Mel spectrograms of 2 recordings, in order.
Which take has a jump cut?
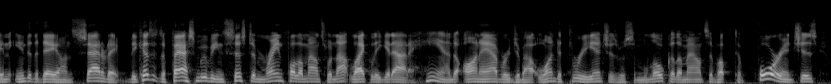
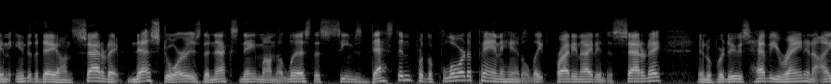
second; 1 cut; at 1.2 s

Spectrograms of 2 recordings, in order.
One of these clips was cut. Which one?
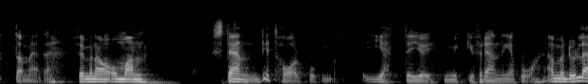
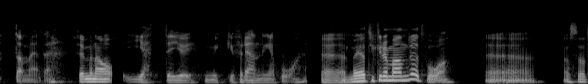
second; 2 cuts; at 1.1 s, 3.1 s

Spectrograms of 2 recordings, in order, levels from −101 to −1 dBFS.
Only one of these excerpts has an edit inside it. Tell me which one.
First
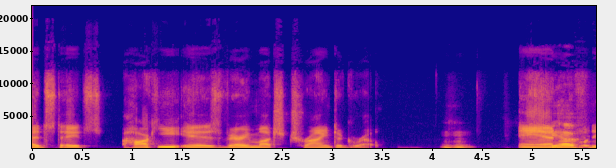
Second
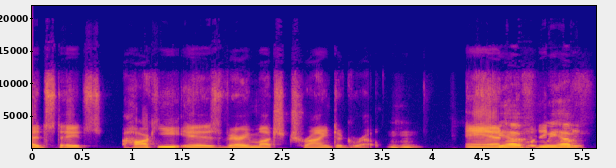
second; 1 cut; at 3.5 s

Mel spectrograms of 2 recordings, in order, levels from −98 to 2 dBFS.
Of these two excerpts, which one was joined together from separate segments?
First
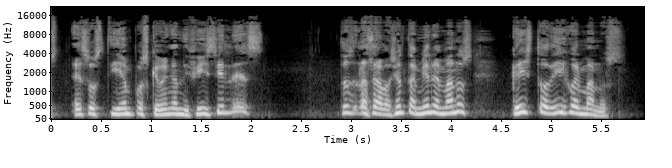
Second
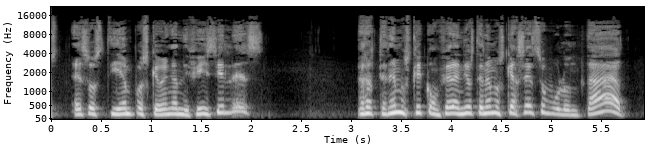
first; 1 cut; at 2.8 s

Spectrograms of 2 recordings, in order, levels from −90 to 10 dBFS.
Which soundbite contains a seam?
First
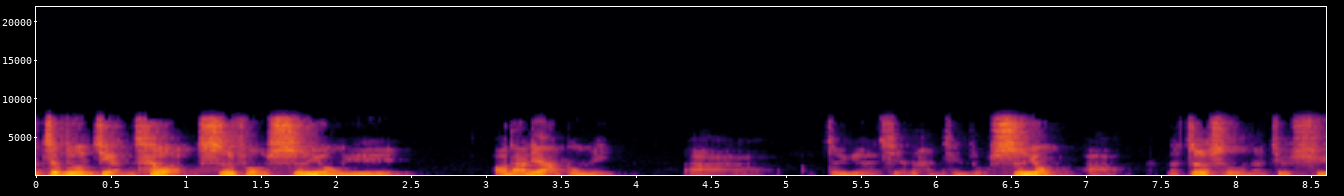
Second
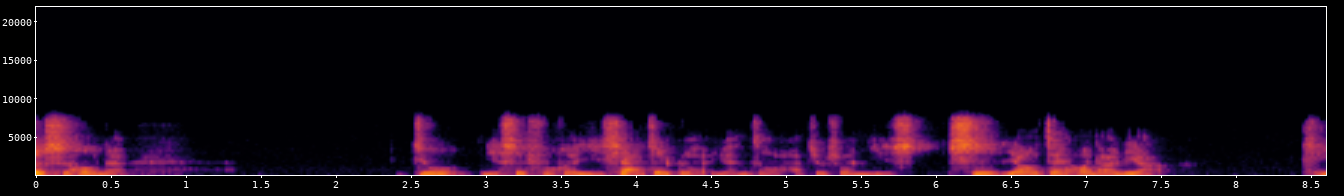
first; 1 cut; at 7.4 s

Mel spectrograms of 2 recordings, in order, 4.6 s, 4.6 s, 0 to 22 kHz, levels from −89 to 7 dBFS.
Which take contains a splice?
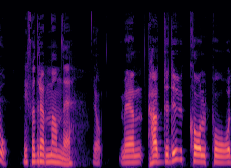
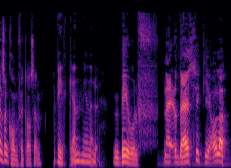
second; 1 cut; at 3.1 s

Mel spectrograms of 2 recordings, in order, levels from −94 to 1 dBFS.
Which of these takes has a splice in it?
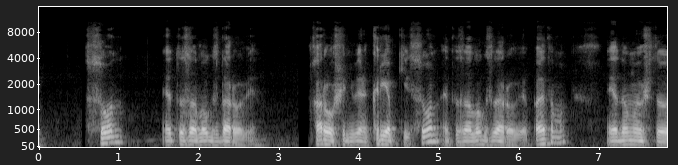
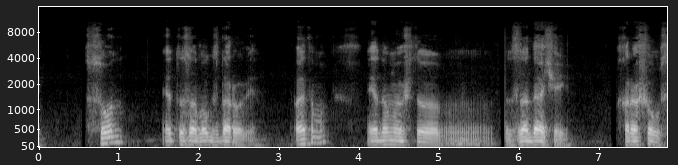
second; 2 cuts; at 3.1 s, 5.7 s

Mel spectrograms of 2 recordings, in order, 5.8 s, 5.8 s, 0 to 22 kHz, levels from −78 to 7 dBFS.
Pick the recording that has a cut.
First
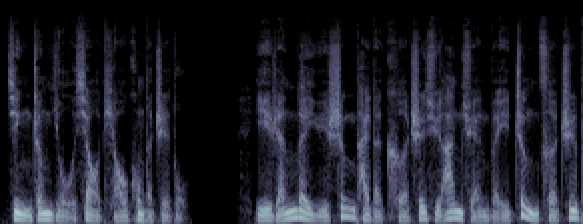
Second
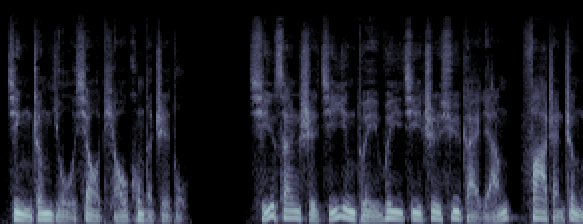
first; 1 cut; at 2.4 s

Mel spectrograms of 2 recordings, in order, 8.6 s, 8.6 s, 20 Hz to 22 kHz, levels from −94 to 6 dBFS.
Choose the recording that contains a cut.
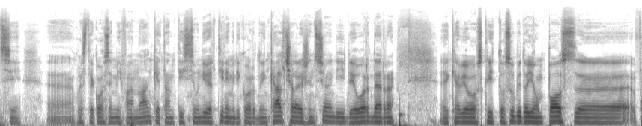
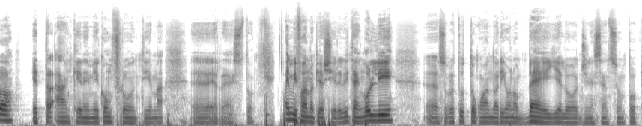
second; 1 cut; at 3.7 s

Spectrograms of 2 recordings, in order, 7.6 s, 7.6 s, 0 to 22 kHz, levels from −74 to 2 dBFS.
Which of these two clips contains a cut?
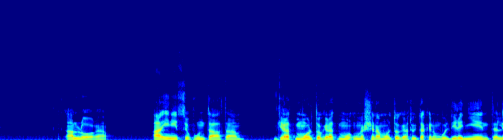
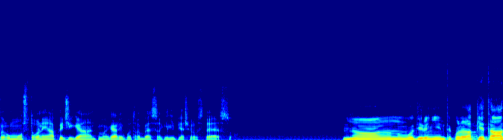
second; 1 cut; at 1.5 s

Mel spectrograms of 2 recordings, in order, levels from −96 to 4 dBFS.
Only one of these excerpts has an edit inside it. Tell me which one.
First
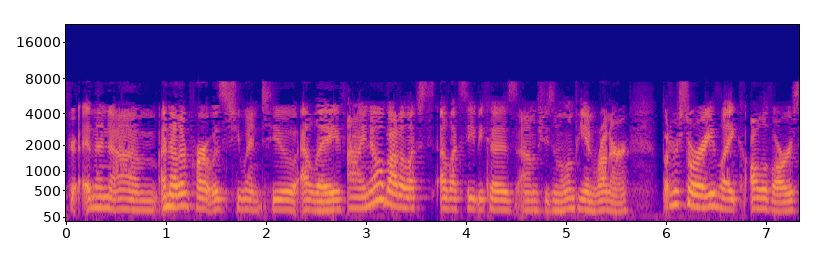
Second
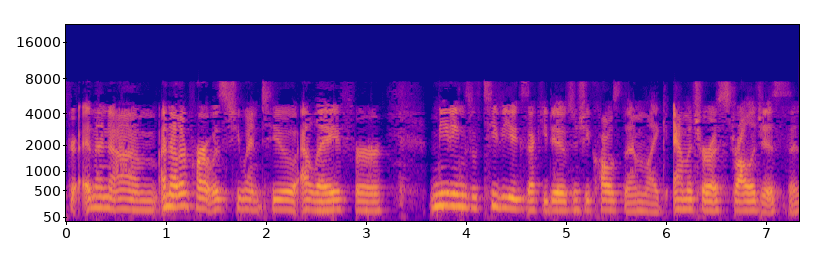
first; 1 cut; at 2.8 s

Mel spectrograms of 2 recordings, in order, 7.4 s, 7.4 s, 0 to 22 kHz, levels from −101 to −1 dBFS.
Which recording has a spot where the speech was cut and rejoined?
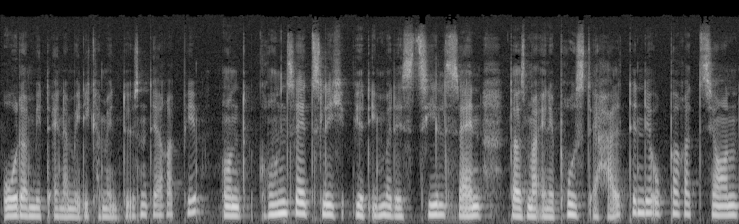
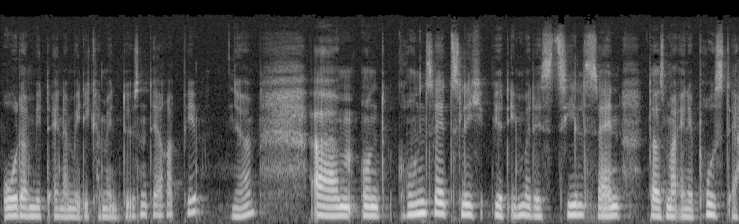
first; 1 cut; at 2.2 s

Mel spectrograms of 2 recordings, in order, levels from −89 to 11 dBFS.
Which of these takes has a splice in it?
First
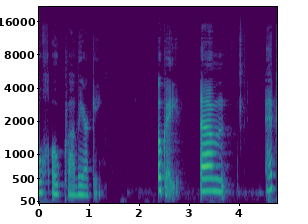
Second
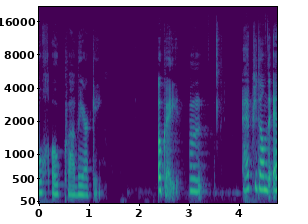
second; 1 cut; at 3.0 s

